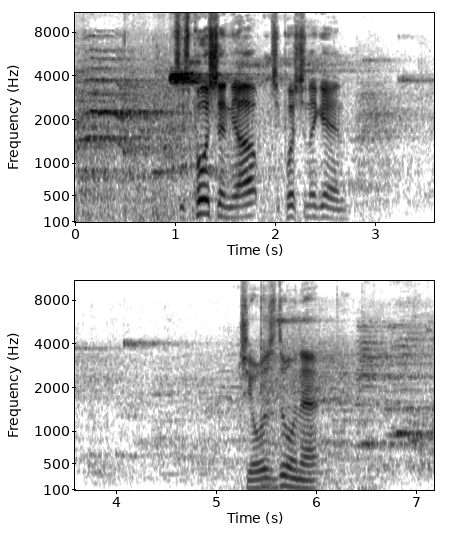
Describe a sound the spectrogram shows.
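Spectators and young players shout and call out loudly.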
